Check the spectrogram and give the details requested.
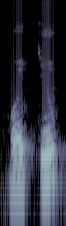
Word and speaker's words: voiture: Pronunciation is voiture.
